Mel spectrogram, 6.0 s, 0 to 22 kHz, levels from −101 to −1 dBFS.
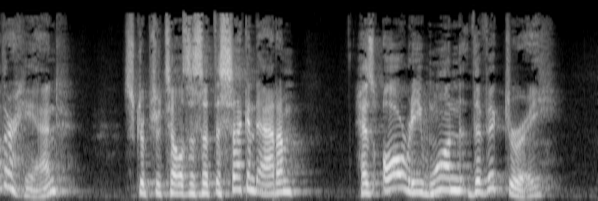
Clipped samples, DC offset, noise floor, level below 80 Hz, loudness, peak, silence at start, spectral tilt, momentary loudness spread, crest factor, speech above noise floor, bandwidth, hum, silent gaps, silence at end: under 0.1%; under 0.1%; -57 dBFS; -70 dBFS; -19 LUFS; -2 dBFS; 0 s; -3.5 dB/octave; 12 LU; 20 dB; 37 dB; 16.5 kHz; none; none; 0.5 s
